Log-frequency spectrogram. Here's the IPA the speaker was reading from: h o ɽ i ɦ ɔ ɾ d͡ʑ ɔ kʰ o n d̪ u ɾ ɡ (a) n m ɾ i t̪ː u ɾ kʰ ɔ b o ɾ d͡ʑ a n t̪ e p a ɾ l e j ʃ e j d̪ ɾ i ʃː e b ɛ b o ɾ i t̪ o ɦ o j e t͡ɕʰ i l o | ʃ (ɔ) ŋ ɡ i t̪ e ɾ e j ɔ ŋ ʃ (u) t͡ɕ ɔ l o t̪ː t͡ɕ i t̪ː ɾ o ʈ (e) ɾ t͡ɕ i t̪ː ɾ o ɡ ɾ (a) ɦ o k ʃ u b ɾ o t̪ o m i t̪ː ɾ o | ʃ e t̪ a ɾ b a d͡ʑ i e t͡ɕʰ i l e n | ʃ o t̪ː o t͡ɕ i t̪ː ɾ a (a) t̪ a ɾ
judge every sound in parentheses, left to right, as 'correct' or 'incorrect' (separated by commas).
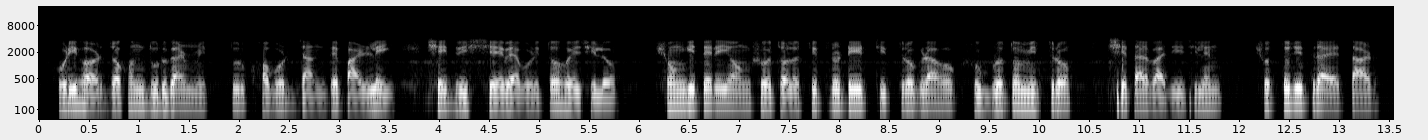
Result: correct, incorrect, incorrect, incorrect, correct, incorrect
